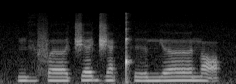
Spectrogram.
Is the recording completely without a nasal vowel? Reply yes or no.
yes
